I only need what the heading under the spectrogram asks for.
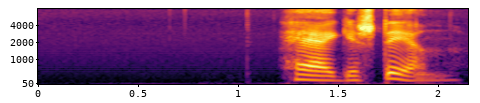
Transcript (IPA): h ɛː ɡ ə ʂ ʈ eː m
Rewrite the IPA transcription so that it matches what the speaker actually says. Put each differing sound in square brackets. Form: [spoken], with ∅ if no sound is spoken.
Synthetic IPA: h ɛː ɡ ə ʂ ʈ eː [n]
